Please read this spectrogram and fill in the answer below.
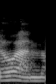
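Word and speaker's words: ogham: about the OM um it's pronounced differently according from uh where you are but the OM or o g h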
